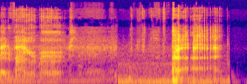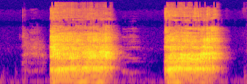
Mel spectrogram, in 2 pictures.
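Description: Several loud, drawn-out belches, some in quick succession, with brief talk and room noise between them.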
